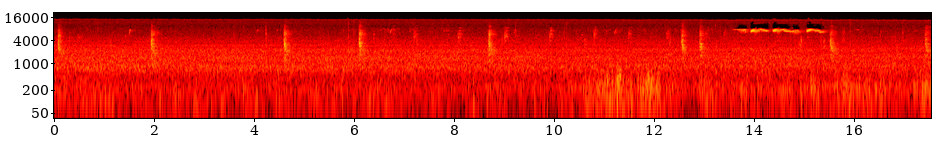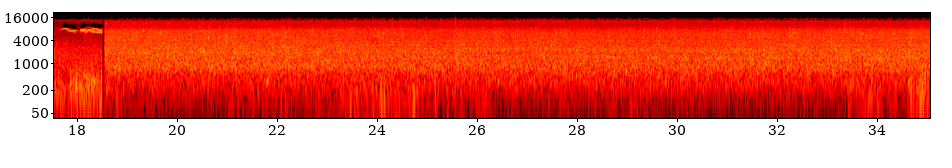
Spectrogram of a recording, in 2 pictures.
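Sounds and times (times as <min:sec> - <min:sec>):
floodwater rushing: 0:18.5 - 0:35.0.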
